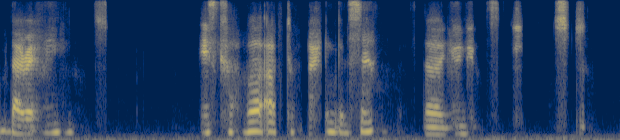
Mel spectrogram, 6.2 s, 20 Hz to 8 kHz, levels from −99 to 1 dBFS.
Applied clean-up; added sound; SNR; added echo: neural diffusion model UNIVERSE++.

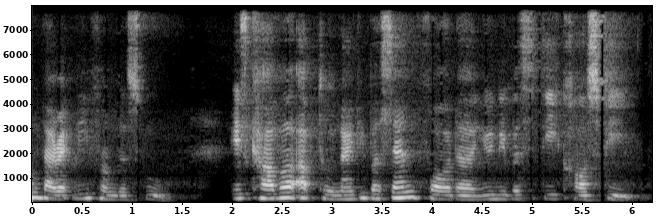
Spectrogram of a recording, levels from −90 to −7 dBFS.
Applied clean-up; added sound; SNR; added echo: neural mask model Resemble Enhance denoiser.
